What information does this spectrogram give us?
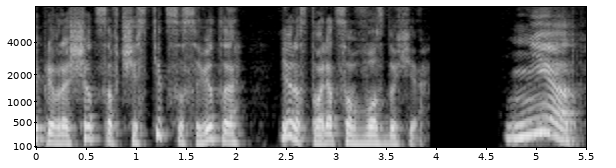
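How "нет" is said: exclaiming. A narrator's reading. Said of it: "воскликнула Риса".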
